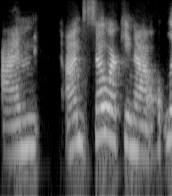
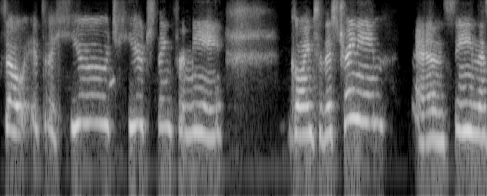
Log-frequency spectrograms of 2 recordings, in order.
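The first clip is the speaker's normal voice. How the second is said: tearful, pitched-up voice talking through fresh crying; 6 semitones higher than usual. Sharing being demoted at work, crying. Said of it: "I hate the way I'm looking while I'm crying right now".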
